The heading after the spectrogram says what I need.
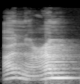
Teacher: بغیر غننے کے جلد اظہار کر کے پڑھیں گے، اس کو ان غننے کے ساتھ نہیں پڑھیں گے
